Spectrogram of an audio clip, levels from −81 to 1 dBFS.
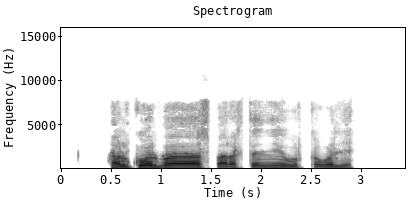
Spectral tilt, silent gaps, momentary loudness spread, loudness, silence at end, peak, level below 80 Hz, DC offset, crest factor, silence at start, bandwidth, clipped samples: -7.5 dB/octave; 1.83-1.87 s; 10 LU; -15 LUFS; 0.55 s; 0 dBFS; -68 dBFS; under 0.1%; 16 dB; 0.5 s; 8 kHz; under 0.1%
